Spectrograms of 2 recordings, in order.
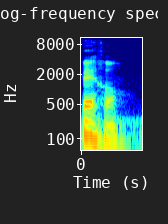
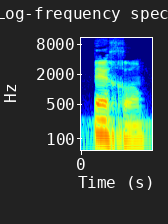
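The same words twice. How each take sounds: First: The R is a soft, light throat sound. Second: The R is a strong breathy throat sound. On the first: "Some people pronounce this lighter" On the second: "is an aspirated sound, so it's coming from the throat"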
